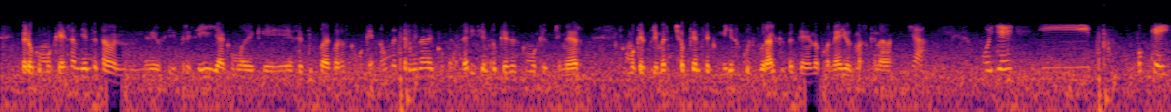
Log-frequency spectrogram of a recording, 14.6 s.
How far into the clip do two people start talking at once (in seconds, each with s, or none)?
none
